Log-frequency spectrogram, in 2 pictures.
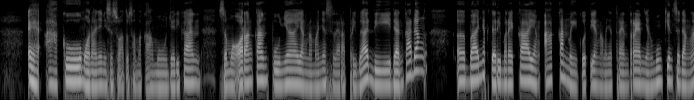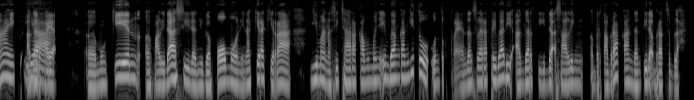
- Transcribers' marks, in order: in English: "FOMO"
- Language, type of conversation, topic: Indonesian, podcast, Bagaimana kamu menyeimbangkan tren dengan selera pribadi?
